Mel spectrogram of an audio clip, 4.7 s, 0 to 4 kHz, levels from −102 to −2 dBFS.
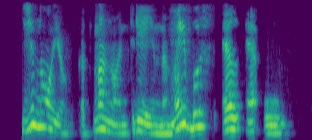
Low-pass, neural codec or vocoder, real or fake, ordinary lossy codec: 3.6 kHz; none; real; AAC, 24 kbps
